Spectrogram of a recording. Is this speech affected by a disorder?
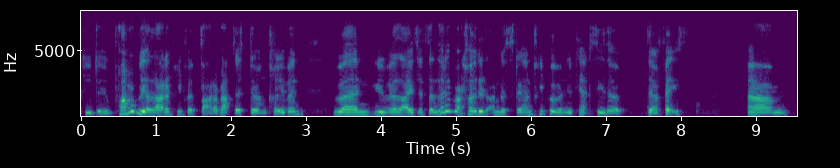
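Yes: profound deafness; profound deafness since age two from meningitis, about 90% hearing lost, vestibular loss, relearned walking; relearned speaking and lip reading after childhood deafness.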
